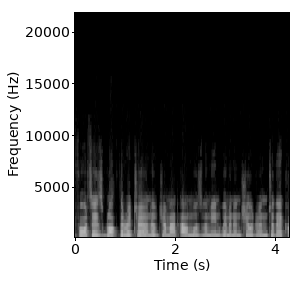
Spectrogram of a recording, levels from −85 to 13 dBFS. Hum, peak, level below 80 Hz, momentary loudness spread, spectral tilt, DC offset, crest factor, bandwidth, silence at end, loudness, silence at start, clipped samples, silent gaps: none; -6 dBFS; -54 dBFS; 6 LU; -7 dB/octave; under 0.1%; 18 dB; 9.4 kHz; 0 s; -24 LUFS; 0 s; under 0.1%; none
